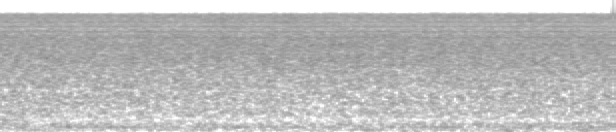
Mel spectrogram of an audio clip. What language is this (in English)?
Bangla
